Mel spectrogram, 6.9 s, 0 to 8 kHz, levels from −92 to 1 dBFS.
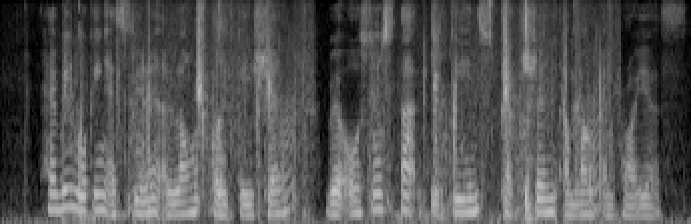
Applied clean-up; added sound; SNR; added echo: neural mask model Resemble Enhance denoiser.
